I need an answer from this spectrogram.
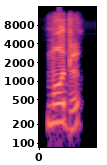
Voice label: "modal", Indian

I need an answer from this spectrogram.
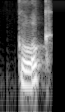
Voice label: "Coke", Indian

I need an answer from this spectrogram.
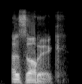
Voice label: "azoic", British

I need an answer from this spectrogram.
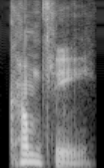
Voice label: "comfy", American

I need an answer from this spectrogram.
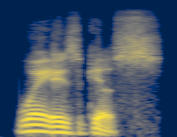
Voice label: "wayzgoose", American

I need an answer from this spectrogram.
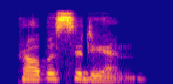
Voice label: "proboscidean", Indian; Dictionary

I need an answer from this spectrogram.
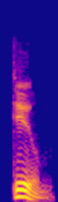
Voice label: "doom", American

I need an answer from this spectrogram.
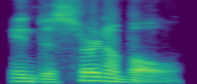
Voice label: "Indiscernible", American

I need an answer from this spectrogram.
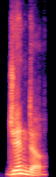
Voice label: "gender", Indian

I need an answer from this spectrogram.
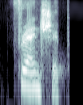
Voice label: "friendship", Indian

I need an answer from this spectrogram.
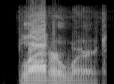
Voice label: "bladderwort", American

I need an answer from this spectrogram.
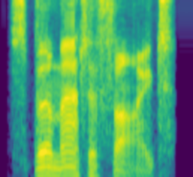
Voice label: "spermatophyte", British

